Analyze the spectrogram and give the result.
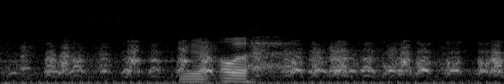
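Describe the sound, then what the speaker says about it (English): Several dogs bark and yelp in a noisy squabble on a street in Pattaya, with a sharp burst of rapid barks near the middle over steady traffic and street noise, while someone talks throughout. "They're having a bit of a ding-dong, those dogs."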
